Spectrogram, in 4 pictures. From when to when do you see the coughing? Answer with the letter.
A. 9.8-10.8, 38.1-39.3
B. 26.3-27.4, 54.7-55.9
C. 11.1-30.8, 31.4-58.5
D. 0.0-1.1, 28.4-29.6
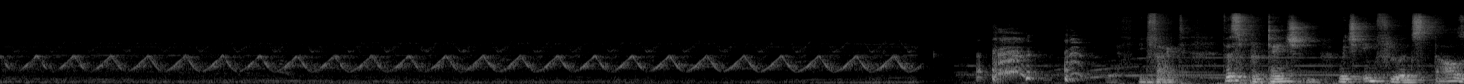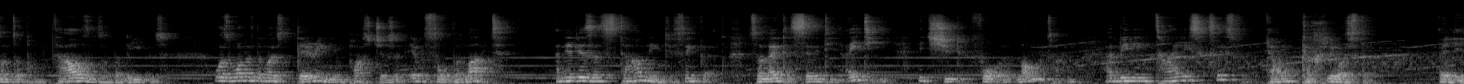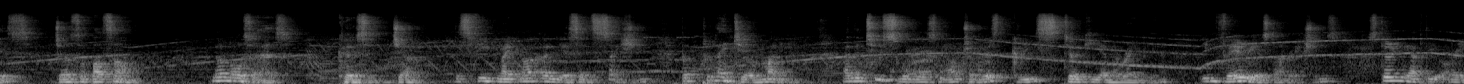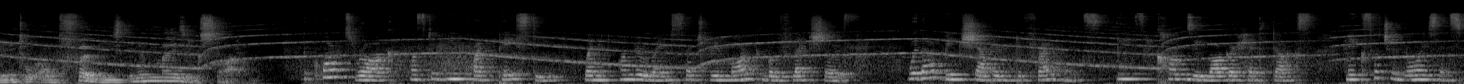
A.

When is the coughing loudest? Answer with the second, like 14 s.
10 s.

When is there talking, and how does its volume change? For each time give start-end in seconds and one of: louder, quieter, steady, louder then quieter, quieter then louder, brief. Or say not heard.
11.1-30.8 steady
31.4-58.5 steady.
